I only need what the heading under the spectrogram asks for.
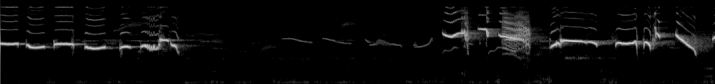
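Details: Kacer, the oriental magpie-robin, in a lure song for quick singing and mimicry: steady repeated whistles ending in a slurred flourish, a soft quiet interlude, then loud varied whistled phrases with one harsh buzzy note.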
